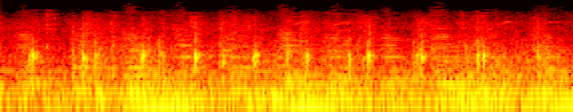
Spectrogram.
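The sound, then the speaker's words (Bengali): Hooves of a horse pulling a carriage setting off toward London clip-clop in a brisk, steady rhythm: many sharp, hollow strikes over a continuous low rumble. “আমি উঠে বসতেই Holmes মারল লাগামে এক টান এবং আমাদের গাড়ি ছুটে চলল লন্ডনের দিকে।”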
